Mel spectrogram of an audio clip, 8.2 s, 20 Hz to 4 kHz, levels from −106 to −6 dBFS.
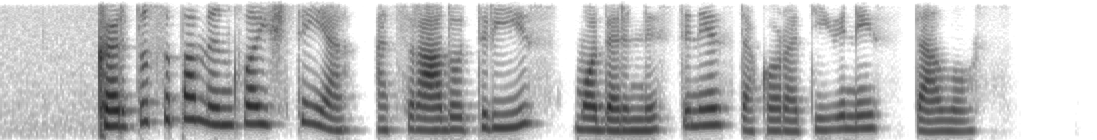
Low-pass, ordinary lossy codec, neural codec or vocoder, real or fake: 3.6 kHz; Opus, 64 kbps; codec, 16 kHz in and 24 kHz out, 1 kbps, XY-Tokenizer; fake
